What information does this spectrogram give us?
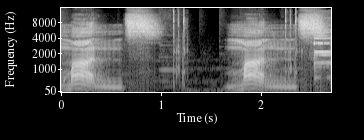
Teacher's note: for the plural, you don't pronounce the TH sound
